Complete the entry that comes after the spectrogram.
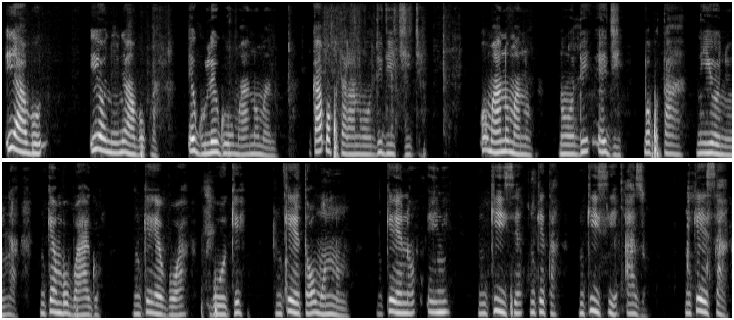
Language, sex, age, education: Igbo, female, 46-60, tertiary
